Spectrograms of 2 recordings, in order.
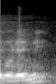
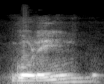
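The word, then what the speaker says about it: Göreme: Tiene unos, o sea, su pronunciación como es turco, Sí. de repente varía mucho, y bueno, tiene varias pronunciaciones ahí. Depende también de las, ahora sí, del país que lo visite, ¿no? O que lo pronuncie.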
